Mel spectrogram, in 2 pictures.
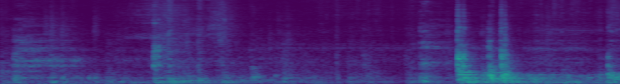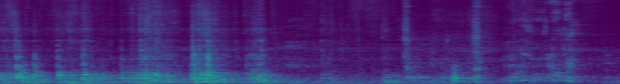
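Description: Plastic water filter housing bowl being screwed onto its head by hand: the plastic threads rub and scrape in a string of irregular strokes that start about four seconds in.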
